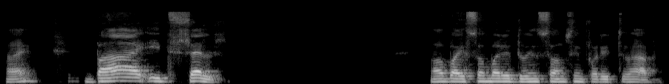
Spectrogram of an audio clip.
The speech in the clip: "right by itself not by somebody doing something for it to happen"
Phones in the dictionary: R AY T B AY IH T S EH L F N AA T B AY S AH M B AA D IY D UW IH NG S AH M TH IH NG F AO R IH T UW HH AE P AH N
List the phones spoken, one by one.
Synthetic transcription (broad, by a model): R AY B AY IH T S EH L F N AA B AY S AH M B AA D IY D UW IH NG S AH M T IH NG F AO R IH T UW HH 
